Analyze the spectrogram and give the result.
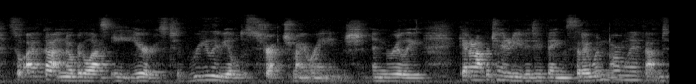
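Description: Speech at a very fast pace carries audible room echo and light background noise. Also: woman, fairly low pitch for a woman, ordinary pitch variation. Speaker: voice actor. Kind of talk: interview answer. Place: office.

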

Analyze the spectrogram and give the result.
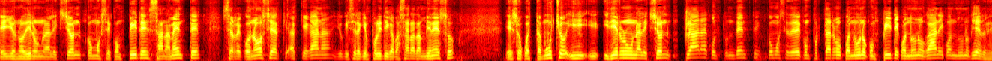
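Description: Against a quiet background with a dry, echo-free sound, a man with a fairly high pitch speaks at a very fast pace with fairly even intonation. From Chile. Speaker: city councillor. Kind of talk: formal council meeting. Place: meeting room.

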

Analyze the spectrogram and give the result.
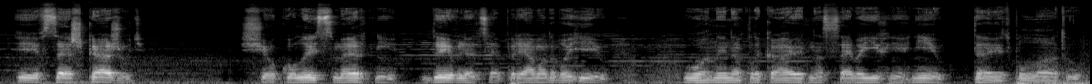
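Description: In a put-on character voice, a man speaks fairly slowly at a fairly low pitch, leaving long, frequent pauses while faint music plays behind him. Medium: fan dub. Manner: grave, unhurried.

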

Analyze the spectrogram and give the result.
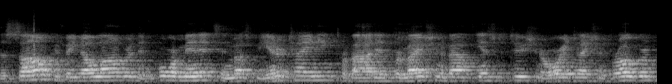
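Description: A man's high voice at a fairly quick pace, fairly even in intonation, with audible room echo and light background noise. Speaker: presenter. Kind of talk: formal report to a board. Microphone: podium.

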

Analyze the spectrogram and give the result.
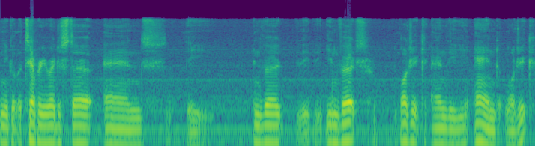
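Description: Noticeable background noise sits behind the speaker. A man speaks at a very deep, low pitch and a moderate pace. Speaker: hobbyist computer builder. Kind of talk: casual hardware demo to camera.

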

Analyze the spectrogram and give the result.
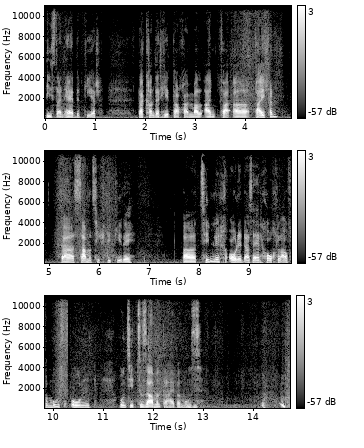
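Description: Very slow and full of long, frequent pauses, a man's dark, mellow voice has vocal fry and very wide pitch swings, with a dry sound and no echo. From Graubünden, Switzerland. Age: 50s. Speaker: sheep farmer; interviewee. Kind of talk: interview. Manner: halting. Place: open country.

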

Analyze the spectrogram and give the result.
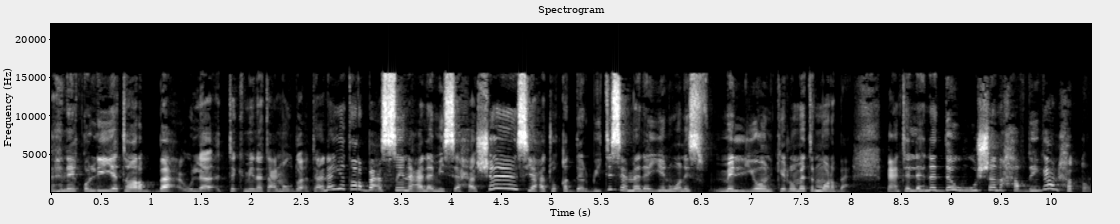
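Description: A woman speaks with an Algerian accent and a high pitch. Her intonation is lively, with hardly any pauses. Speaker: school teacher. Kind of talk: tutorial. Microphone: phone near.

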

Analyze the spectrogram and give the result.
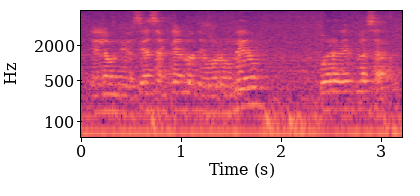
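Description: Over noticeable background noise and audible room echo, a man talks in a raised, projected voice. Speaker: mayor giving a commemorative speech. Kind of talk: formal public speech. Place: stage.

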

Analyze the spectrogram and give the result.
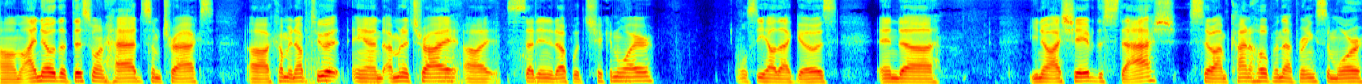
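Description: A man talks at a moderate pace in a bright, sharp tone with monotone, flat intonation. The sound is dry with no echo, over a quiet background. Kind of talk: casual vlog chat. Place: open country. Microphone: phone near.

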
